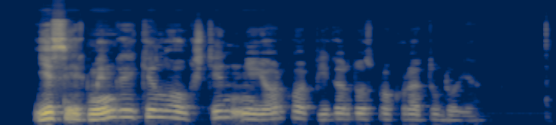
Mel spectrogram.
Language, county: Lithuanian, Kaunas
